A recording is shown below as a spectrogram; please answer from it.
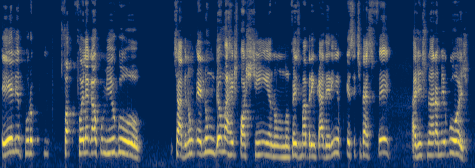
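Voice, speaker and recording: A man's voice: high-pitched, steady tone, brisk, a bit bright. A middle-aged man guest on a podcast, telling loose, profane anecdotes in casual chat.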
